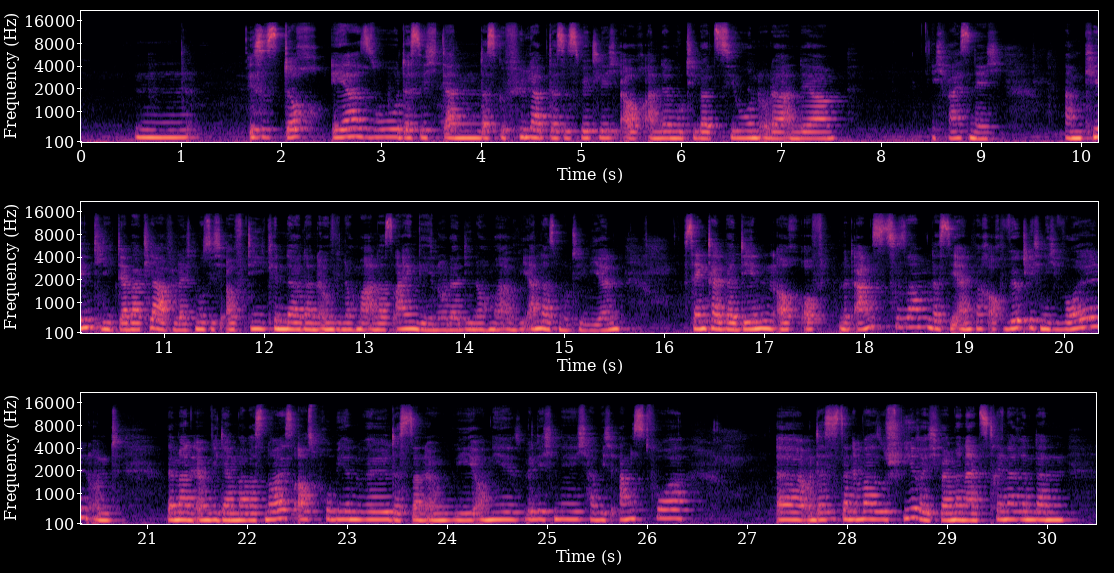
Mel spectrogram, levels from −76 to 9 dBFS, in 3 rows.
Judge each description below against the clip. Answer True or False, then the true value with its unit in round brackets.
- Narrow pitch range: True (2.3 semitones)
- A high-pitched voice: True (215 Hz)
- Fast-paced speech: True (195 wpm)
